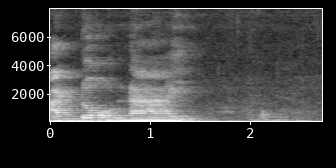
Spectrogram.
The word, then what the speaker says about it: Adonai: Kalau Tuhan saja yang huruf awal besar dibaca Adonai.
